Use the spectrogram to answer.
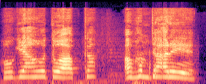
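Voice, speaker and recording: A man's voice: very high voice, level tone, a little slow, soft background music. A man voicing a defiant, cheeky schoolboy in a cartoon story, with an insolent manner. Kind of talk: Hindi cartoon story dialogue.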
